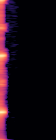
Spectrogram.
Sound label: Retro Pong Tennis Hit; Video Game Sound Effects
